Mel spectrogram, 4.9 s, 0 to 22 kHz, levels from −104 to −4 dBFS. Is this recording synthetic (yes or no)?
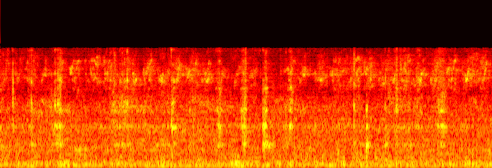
yes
